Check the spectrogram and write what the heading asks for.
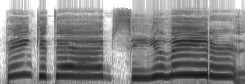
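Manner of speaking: put-on high, slow little-boy voice; way-up falsetto, drawn out and sweet; sweet kid falsetto. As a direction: sing it out like a sugary kid. Neighbor's sons voiced.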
